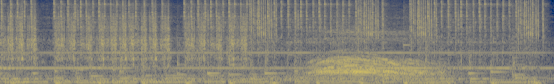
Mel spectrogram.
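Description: A motorized LEGO Technic gripper mechanism runs close by, its plastic gears ratcheting and clicking in a fast continuous chatter with a brief rising whine of the motor midway.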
